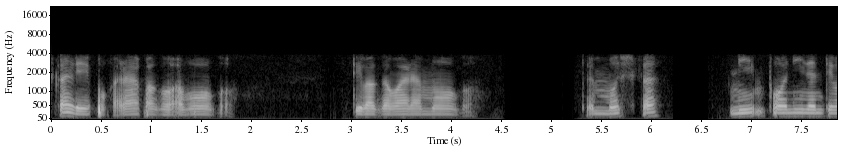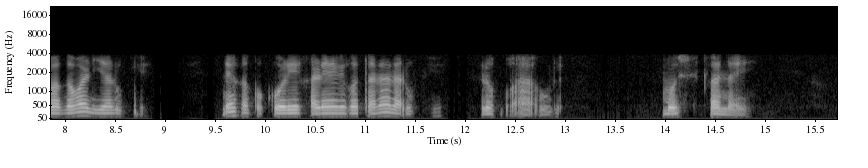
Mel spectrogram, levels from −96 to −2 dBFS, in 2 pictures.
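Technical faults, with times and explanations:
No faults turn up here; the speech comes over a narrowband mobile line using the AMR narrowband codec at 12.2 kbps, so it sits in a roughly 200 Hz to 3.5 kHz band with nothing above about 3.7 kHz, just as that kind of call would.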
